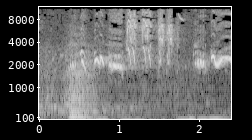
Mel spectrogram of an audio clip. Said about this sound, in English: Oh, it's swooping after the blackbird. Go on, kill the chirpy little git.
